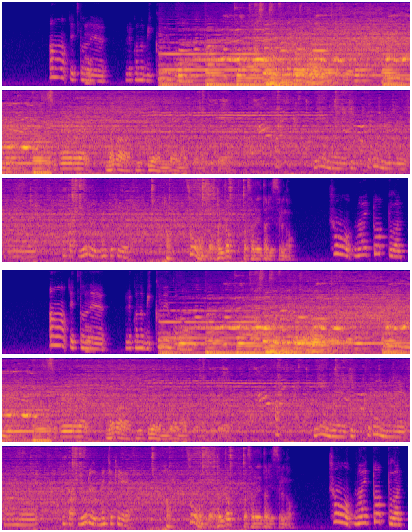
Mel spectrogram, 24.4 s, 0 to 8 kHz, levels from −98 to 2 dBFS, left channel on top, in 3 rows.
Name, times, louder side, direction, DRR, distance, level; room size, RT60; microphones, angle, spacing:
voice 1, 1.0-2.1 2.5-3.9 7.7-8.3 13.6-13.8 14.4-17.1 17.5-18.9 22.9-24.3, right 5 dB, 65° right, 0.4 m, -32 dB
sound 1, 3.1-9.1, right 1 dB, 90° left, 0.9 m, -23 dB
Train, 3.6-21.4, left 1 dB, 45° left, 0.9 m, -29 dB
voice 2, 5.0-7.1 8.2-8.6 8.9-10.0 10.2-12.8 19.6-22.1, right 1 dB, 25° left, 0.5 m, -29 dB
2.7 x 2.2 x 2.4 m
head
